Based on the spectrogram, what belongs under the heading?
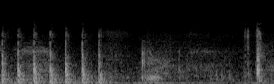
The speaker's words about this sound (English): Frenchy quickly made his way to Nick's cabin and tapped on the door.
